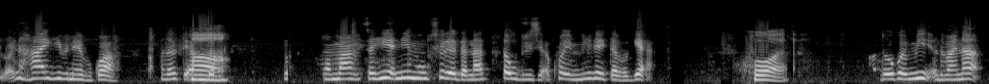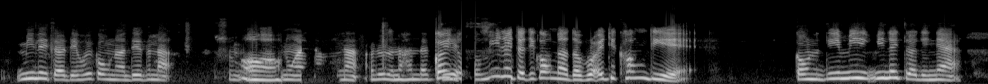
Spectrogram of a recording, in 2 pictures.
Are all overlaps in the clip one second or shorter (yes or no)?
yes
